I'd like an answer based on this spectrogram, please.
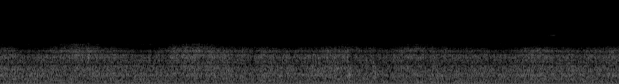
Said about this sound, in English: Quite a bit of static, quite a bit of noise being transmitted back to Earth now.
